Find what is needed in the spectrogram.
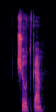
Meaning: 1. keenly, sensitively 2. tactfully
- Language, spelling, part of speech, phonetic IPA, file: Russian, чутко, adverb, [ˈt͡ɕutkə], Ru-чутко.ogg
